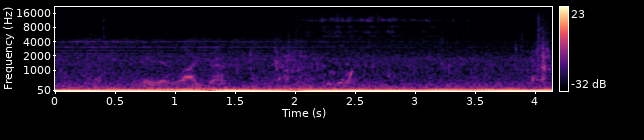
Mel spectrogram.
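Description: Heavy, uneven rumble of wind buffeting the microphone, with a couple of short voice exclamations.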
